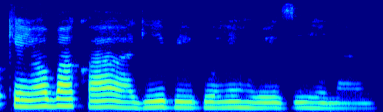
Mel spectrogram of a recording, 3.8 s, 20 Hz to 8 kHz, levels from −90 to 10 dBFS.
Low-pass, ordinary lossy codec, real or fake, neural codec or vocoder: 7.2 kHz; Opus, 32 kbps; real; none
